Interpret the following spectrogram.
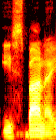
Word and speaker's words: Hispana: La Comunidad Hispana. You don't pronounce the H. And don't make it Hispania. There's no tilde on the N.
